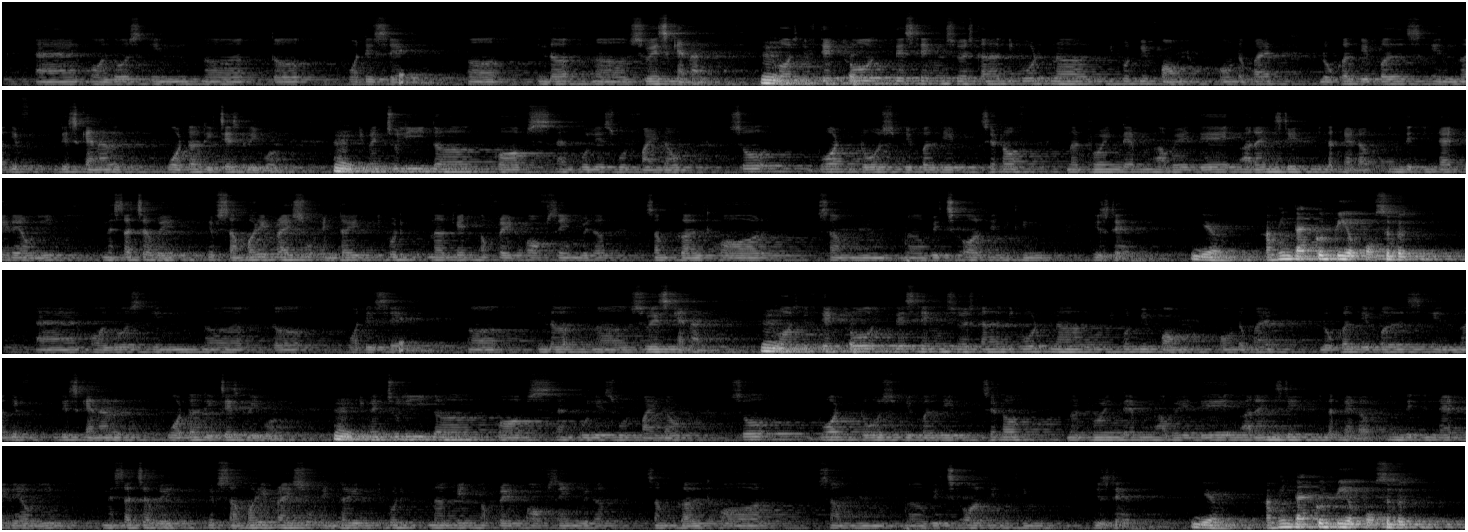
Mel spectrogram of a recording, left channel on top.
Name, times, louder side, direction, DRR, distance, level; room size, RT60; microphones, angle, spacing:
voice 1, 0.3-4.1 4.6-5.0 5.3-7.1 7.3-11.9 12.2-15.9 16.3-17.5 17.9-22.4 22.7-24.9 25.3-29.8 30.3-31.1 31.3-35.3 35.7-37.0 37.4-39.7 40.2-40.6, equal, 35° left, 3 dB, 1.4 m, -38 dB
voice 2, 41.2-41.6 41.9-43.3, left 2 dB, 20° left, 6 dB, 0.5 m, -22 dB
13.0 x 9.9 x 9.0 m, 2.6 s
head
